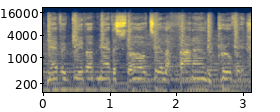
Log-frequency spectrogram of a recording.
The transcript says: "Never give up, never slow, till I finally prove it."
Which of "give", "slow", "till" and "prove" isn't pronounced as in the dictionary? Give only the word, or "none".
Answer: none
